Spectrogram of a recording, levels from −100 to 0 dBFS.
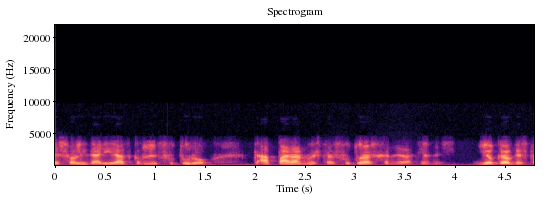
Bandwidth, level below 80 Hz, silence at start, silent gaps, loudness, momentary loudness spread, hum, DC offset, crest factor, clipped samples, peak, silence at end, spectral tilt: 4.6 kHz; -52 dBFS; 0 s; none; -22 LUFS; 14 LU; none; under 0.1%; 20 dB; under 0.1%; -2 dBFS; 0 s; -6.5 dB/octave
